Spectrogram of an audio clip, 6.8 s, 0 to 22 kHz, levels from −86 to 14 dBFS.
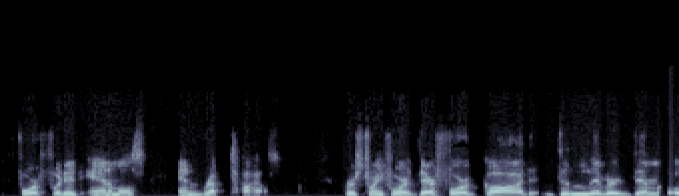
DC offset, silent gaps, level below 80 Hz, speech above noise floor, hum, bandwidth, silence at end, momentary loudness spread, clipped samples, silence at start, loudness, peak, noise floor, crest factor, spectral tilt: under 0.1%; none; -54 dBFS; 50 dB; none; 7.6 kHz; 0 s; 9 LU; under 0.1%; 0.2 s; -14 LUFS; -2 dBFS; -64 dBFS; 12 dB; -6 dB/octave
